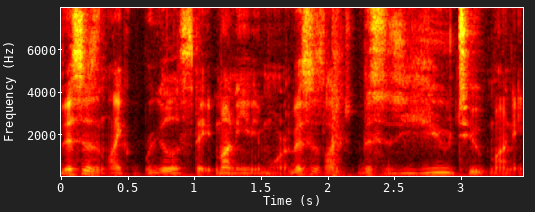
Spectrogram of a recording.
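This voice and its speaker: A man speaks with an American accent and lively intonation. Vocal fry runs through his voice. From US West Coast, Los Angeles. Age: 30s. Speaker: YouTube finance commentator. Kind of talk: casual reaction commentary.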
